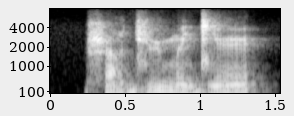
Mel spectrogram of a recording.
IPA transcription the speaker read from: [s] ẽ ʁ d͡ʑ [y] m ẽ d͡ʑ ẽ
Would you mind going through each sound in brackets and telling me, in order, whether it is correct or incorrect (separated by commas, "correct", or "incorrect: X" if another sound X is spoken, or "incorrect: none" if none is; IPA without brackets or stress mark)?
incorrect: ʂ, correct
